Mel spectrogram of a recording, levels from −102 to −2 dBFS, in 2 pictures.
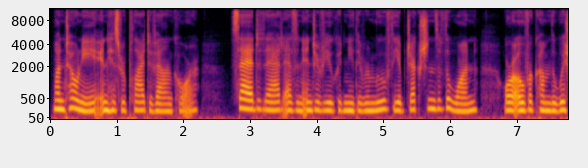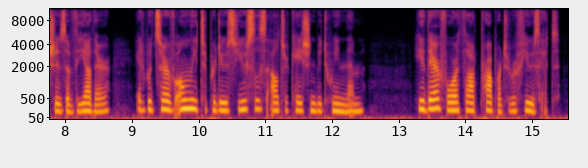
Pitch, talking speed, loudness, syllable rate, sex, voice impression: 200 Hz, 165 wpm, -21 LUFS, 5.7 syllables/s, female, feminine, slightly young, slightly weak, slightly halting, slightly cute, slightly kind, slightly modest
